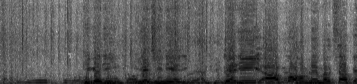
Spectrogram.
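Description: Pigeons coo.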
